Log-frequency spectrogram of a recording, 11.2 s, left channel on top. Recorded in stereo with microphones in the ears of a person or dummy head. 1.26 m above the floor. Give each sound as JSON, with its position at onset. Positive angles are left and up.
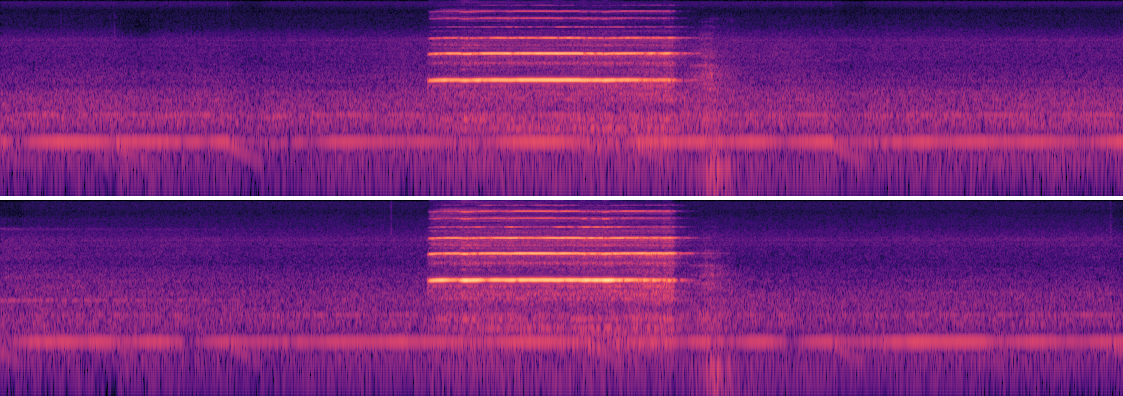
{"t": 4.3, "sound": "a violin", "side_deg": -15, "distance_m": 0.8}
{"t": 6.8, "sound": "breathing", "side_deg": 40, "distance_m": 1.7}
